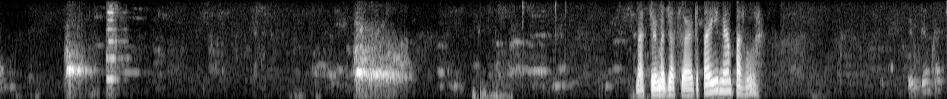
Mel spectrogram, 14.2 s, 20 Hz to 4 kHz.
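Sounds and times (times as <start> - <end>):
dogs barking: 1.0 - 1.6, 5.3 - 6.2
speech: 9.6 - 11.4.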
